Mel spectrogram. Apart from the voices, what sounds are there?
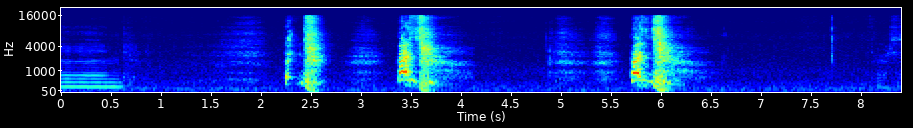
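sneeze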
